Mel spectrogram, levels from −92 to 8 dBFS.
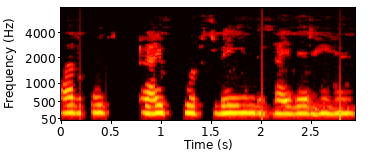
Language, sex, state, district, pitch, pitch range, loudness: Hindi, female, Chhattisgarh, Balrampur, 190 Hz, 185-200 Hz, -25 LUFS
